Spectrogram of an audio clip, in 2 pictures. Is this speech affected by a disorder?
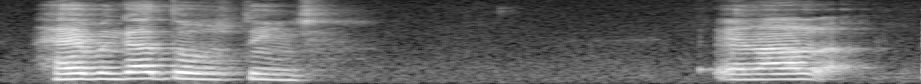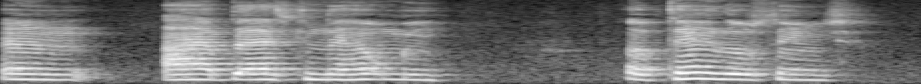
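Yes: cerebral palsy; declined offered surgery.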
